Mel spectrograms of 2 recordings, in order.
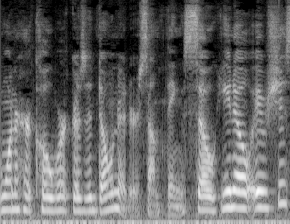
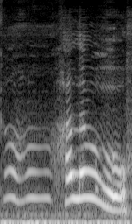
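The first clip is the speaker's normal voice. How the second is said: playful critter hello, pitched up, slow and hushed; cute squirrel voice; 9 semitones higher, much slower than usual. Pretend. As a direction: voice a cute squirrel, higher and drawn out. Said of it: "They're just all like".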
